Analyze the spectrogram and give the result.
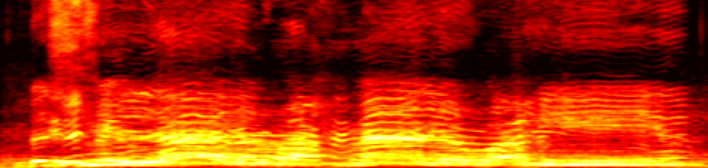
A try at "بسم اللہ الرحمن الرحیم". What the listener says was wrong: اچھا, دیکھیں فائدہ نہیں ہو رہا. اب آپ بڑے ہیں, چھوٹے بچوں کی طرح نہیں ہیں, چیخنا نہیں, ہم کو آواز کو اونچی نہیں کرنا ہے, آواز کو کم رکھیے.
